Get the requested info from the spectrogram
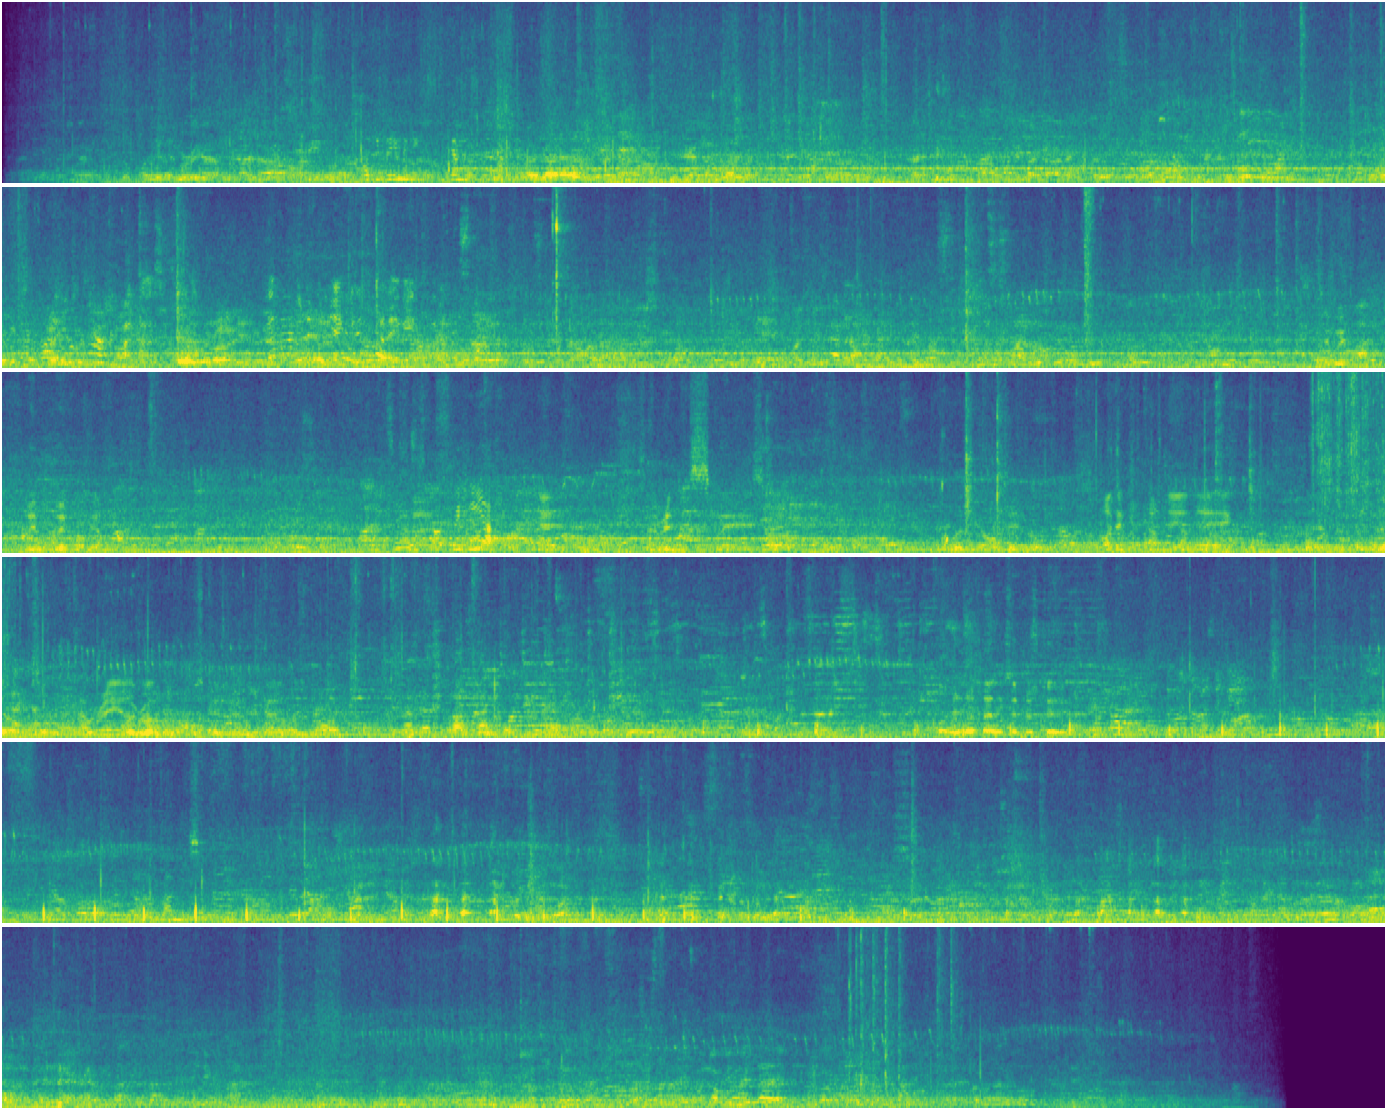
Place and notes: Nikiforou Theotoki, Corfu, Greece - Vrachlioti Square - Πλατεία Βραχλιώτη (Μπίνια)
Tourists and local people are passing by or chatting.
